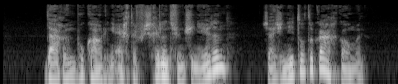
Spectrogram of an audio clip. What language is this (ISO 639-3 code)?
nld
